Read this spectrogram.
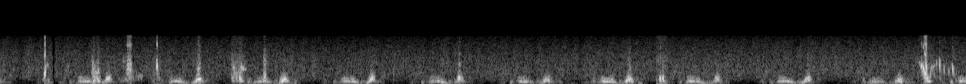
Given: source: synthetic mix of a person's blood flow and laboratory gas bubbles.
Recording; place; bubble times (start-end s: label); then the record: Doppler ultrasound of blood flow; precordium
0.42-0.49 s: bubbles
0.91-1.02 s: bubbles
1.21-1.43 s: bubbles
1.53-1.61 s: bubbles
2.30-2.47 s: bubbles
2.62-2.68 s: bubbles
6.57-6.67 s: bubbles
9.17-9.57 s: bubbles
From the record:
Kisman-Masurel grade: 123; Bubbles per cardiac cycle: 1 to 2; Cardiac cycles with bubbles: 10 to 50%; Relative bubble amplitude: loud (0.450 to 0.775); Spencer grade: 2 (many but less than half of the cardiac periods contain bubble signals, singularly or in groups); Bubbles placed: only in the low amplitude regions of the cardiac cycle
